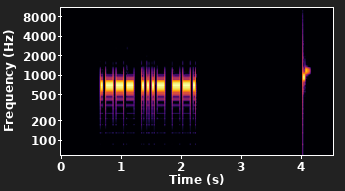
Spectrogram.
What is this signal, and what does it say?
Morse code, heard as a keyed tone, about 28 wpm, 700 Hz. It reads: JVG
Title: USA Call Sign Postfixes - 3 Letters 28wpm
